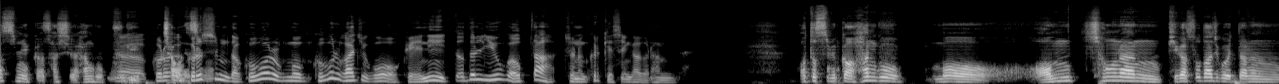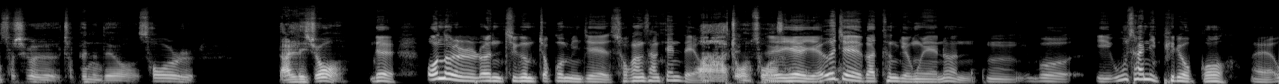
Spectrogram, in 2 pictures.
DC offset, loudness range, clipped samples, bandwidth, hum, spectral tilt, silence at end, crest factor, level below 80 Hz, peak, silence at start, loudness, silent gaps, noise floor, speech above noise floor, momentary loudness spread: under 0.1%; 8 LU; under 0.1%; 17 kHz; none; -5 dB/octave; 0 s; 18 dB; -52 dBFS; -2 dBFS; 0 s; -21 LUFS; 7.07-7.29 s; -76 dBFS; 56 dB; 14 LU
